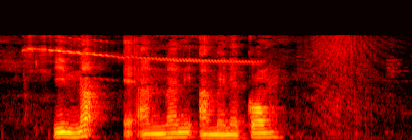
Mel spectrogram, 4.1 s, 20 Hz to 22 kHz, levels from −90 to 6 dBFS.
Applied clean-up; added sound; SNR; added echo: none; Fireworks; 11 dB; none.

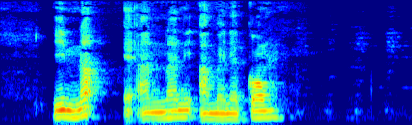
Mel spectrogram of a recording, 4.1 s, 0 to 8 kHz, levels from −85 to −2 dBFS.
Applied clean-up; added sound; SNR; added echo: none; none; none; none.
